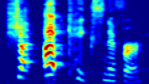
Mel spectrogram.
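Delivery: put-on high loud snap of a spoiled girl; rude bratty shout. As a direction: yell it at the child. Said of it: "Carmelita ordered".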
